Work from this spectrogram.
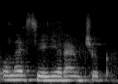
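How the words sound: The name is pronounced the general European way.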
